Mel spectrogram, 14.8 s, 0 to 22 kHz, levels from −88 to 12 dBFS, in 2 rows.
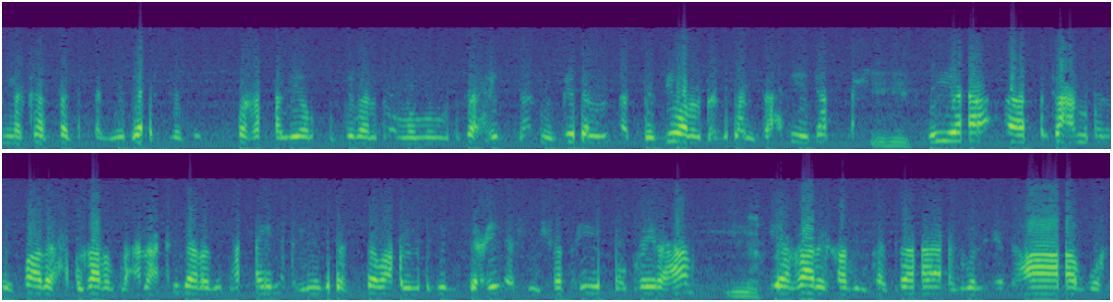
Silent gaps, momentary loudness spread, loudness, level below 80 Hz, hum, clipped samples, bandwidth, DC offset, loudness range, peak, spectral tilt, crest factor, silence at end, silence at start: none; 11 LU; -13 LUFS; -46 dBFS; 50 Hz at -45 dBFS; 0.2%; 11 kHz; under 0.1%; 4 LU; 0 dBFS; -5.5 dB/octave; 14 dB; 0.05 s; 0 s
